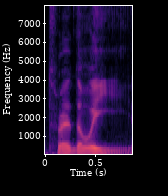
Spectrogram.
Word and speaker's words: Trethewey: 시를 가져봤습니다 어 시인은 나타샤 트레더웨이 아는 또는 트레처 요렇게 발음하기도 하는 거 같은데요 여성 시인이고 작가 소개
